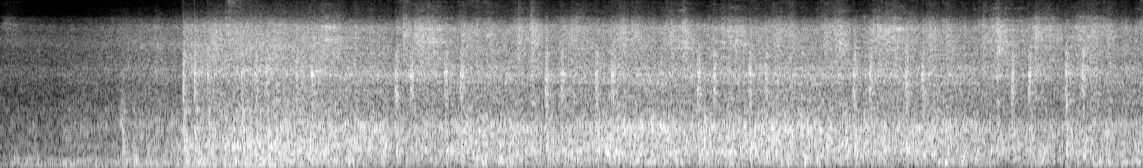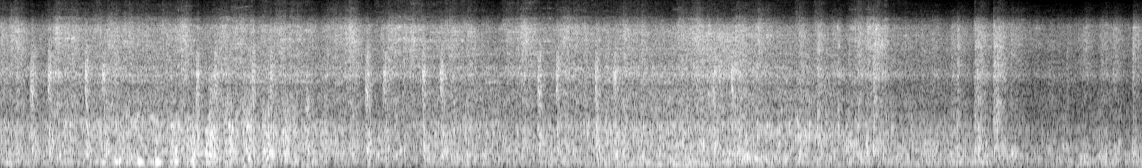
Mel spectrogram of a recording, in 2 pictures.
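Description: A diesel-locomotive-hauled passenger train passes close by. The locomotive comes in loudly about two seconds in, followed by a long run of coaches with wheels clacking over the rail joints, and the sound drops away near the end as the train recedes.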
